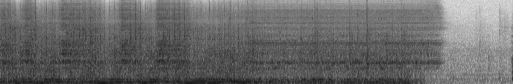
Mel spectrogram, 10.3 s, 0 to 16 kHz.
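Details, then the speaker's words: 1960 Ford F100 sat 8 years, first run on temporary fuel supply, no coolant (missing freeze plug): even, steady low V8 burble at idle, no misses or knocks, no smoke; idles smoothly. "I'm very very excited to have this thing running and it idles so smoothly. It doesn't even smoke."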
